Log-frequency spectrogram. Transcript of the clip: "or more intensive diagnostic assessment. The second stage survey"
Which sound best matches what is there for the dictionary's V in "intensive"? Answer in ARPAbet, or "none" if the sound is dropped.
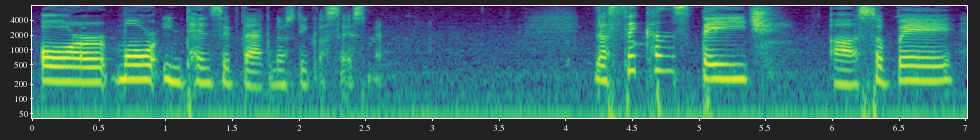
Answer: V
